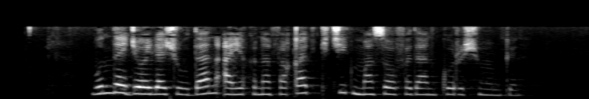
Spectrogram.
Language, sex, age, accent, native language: Uzbek, female, 19-29, Andijon, Uzbek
